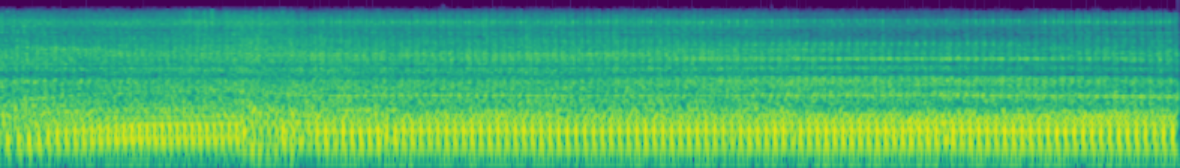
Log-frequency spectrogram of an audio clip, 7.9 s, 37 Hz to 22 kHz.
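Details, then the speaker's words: 1977 Bolens G10 single-cylinder restarted. It fires right up and settles into a steady, smooth thump of about 2.5 beats a second, far better than at the start. A permanent battery-to-block ground is planned for faster cranking. "Sounds good. Fires right up. That's a win. That is far better than it was at the beginning of this video."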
